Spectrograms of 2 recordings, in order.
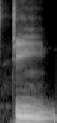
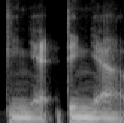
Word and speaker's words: Digne: It's Dean, not Digne, or however you pronounced it.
